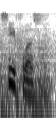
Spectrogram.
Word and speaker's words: Chifles: and that's the pronunciation how are these things pronounced chiefless chief place and these are plantains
